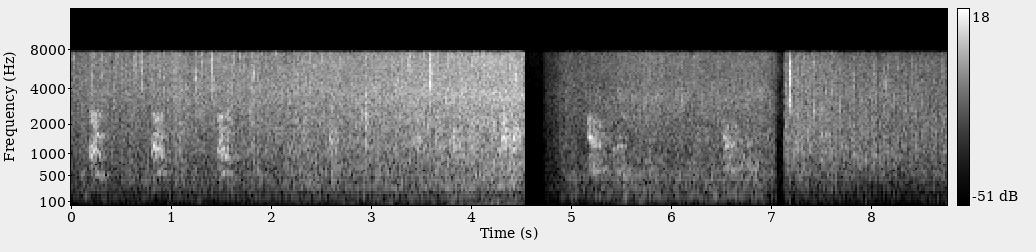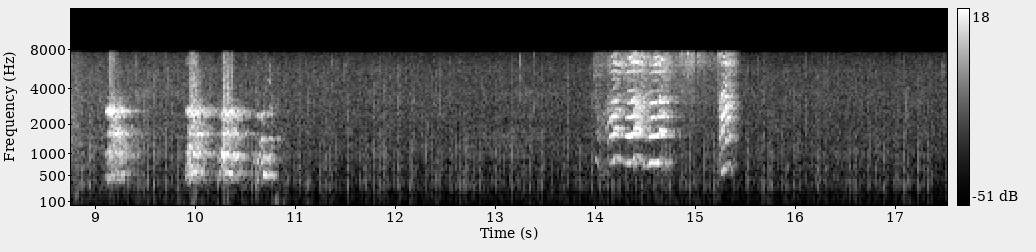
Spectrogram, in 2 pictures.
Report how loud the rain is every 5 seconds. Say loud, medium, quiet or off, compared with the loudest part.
loud, medium, quiet, quiet.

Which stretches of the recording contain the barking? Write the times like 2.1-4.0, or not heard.
0.1-1.8, 5.2-5.6, 6.5-6.9, 8.8-10.9, 14.0-15.4.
